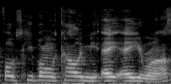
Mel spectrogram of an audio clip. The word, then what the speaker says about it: Aaron: black and illiterate, and the kid's name was Aaron, and he kept saying AA Ron because Aaron has 2 A's in it.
